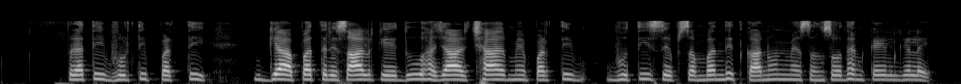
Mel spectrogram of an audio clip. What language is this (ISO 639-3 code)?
mag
